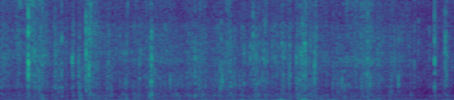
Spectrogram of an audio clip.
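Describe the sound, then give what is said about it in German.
A crinkly chip bag is slowly tilted and shaken a little to pour the chips into a vessel, giving a steady stream of crisp crackling and rustling with small sharp pops, no voices over it. “Beuge langsam die Tüte, ein bisschen schütteln.”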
